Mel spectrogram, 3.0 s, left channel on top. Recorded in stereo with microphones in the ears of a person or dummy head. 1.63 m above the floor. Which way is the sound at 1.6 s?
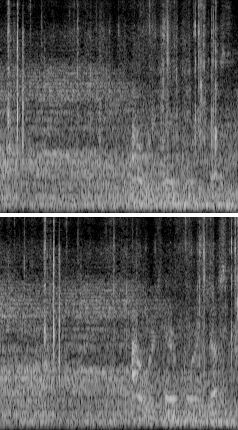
35° right (ahead or behind).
